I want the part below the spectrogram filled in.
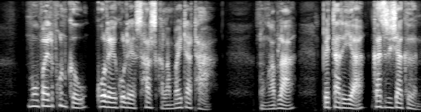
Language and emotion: Bodo, fearful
